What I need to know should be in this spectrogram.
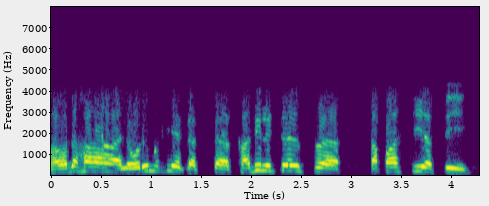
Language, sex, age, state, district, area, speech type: Sanskrit, male, 45-60, Kerala, Kollam, rural, conversation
